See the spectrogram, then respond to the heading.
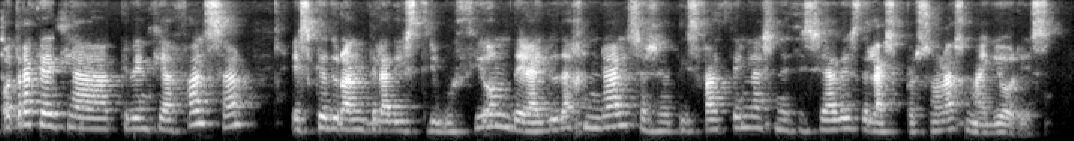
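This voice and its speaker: A woman's voice: medium pitch, lively intonation, moderate pace, fairly bright tone. A woman from giving an explanatory slide lecture as a conference speaker, often adding short checking tags.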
